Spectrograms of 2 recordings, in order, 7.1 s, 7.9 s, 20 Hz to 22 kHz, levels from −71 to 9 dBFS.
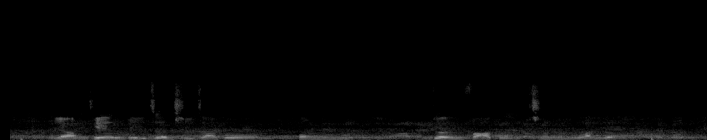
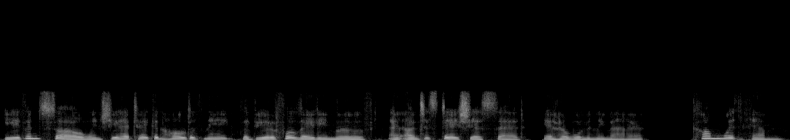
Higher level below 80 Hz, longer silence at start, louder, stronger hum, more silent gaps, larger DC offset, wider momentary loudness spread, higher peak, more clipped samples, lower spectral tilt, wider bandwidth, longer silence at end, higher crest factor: second, -74 dBFS vs -56 dBFS; about the same, 0.1 s vs 0.05 s; second, -33 LUFS vs -24 LUFS; neither; neither; neither; first, 16 LU vs 8 LU; second, -14 dBFS vs -10 dBFS; neither; about the same, -5.5 dB/octave vs -6 dB/octave; first, 9.4 kHz vs 8 kHz; about the same, 0 s vs 0.05 s; first, 20 dB vs 14 dB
